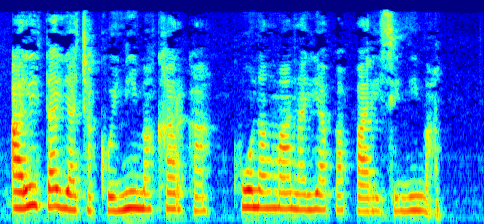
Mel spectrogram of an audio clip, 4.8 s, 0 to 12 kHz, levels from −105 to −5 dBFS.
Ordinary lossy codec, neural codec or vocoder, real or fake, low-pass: MP3, 64 kbps; vocoder, 22.05 kHz, 80 mel bands, Vocos; fake; 9.9 kHz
